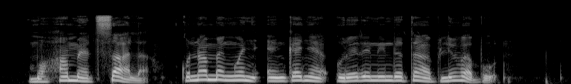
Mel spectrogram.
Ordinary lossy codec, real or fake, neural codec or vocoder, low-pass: none; real; none; 9.9 kHz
